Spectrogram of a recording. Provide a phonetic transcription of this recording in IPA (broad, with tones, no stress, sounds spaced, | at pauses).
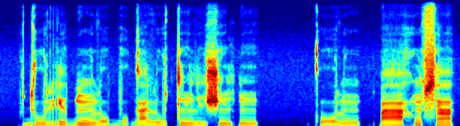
d uː˦ r ɪ˦ ɓ ũ˦˨ l o˨ b o˨ ɡ a˨ l u˦ t ĩ˦˨ l i˦ ʃ ĩ˦ k͡p ĩ˦ | kʼ oː˨ l ũ˨ | k͡p aː˨˦ h ũ˦ s ã˦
